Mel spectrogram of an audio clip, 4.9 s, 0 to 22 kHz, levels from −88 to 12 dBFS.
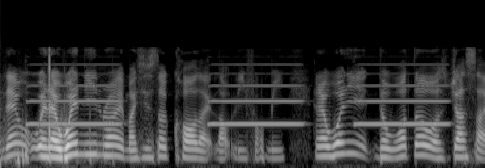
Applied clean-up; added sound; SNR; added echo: none; Wind instrument, woodwind instrument; 12 dB; none.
